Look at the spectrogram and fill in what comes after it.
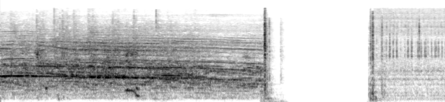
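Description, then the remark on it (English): A live audience in Detroit boos a man out of the room, loudly and steadily for about three and a half seconds, then it cuts off abruptly into silence before the crowd noise returns briefly at the end. “I'm going to go ahead and pause and say thank you, Detroit, booing that guy out of the room because he uh, said I shouldn't be there.”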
